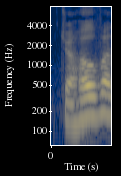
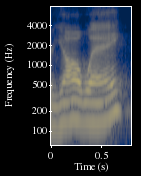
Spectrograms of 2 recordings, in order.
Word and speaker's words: Yahweh: We aren't pronouncing it properly. We're giving the anglicized version of it because we can't speak Hebrew and we can't get those guttural sounds that we need to get for Yahweh.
